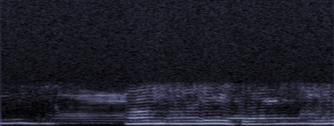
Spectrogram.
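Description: A woman singing a Bengali modern song, holding a note that fades out, then coming back in loudly on a new, long held note about a second in.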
